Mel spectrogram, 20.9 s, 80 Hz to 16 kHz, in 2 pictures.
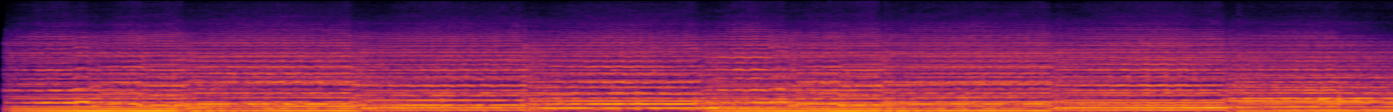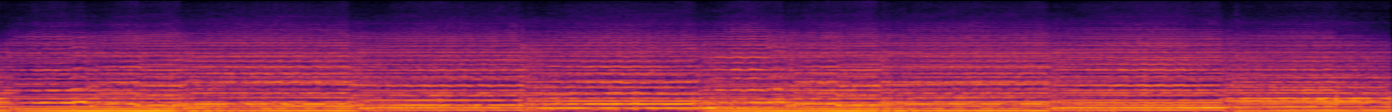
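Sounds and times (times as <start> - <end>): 
string loop in F minor: 0.0 - 20.8.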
